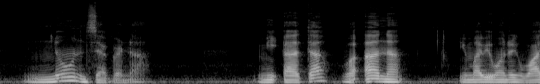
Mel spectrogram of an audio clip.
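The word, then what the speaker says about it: أنا: It's just that this word right here, whenever you see it in the Quran, the alif tends to be silent, right? So you'll be spelling like this: hamza zabar a, noon zabar na, ana.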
